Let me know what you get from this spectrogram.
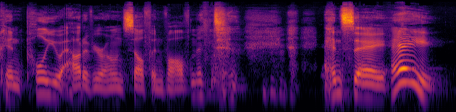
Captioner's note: laughter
